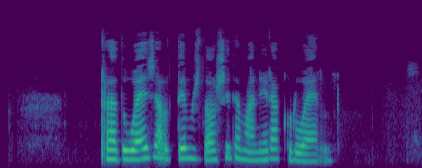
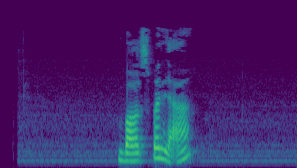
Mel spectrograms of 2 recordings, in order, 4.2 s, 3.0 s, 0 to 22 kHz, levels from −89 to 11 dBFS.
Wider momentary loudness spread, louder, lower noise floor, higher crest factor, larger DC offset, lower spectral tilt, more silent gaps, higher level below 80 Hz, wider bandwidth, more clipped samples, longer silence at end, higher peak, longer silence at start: about the same, 9 LU vs 9 LU; second, -26 LUFS vs -21 LUFS; first, -73 dBFS vs -55 dBFS; about the same, 22 dB vs 24 dB; neither; about the same, -5 dB/octave vs -5 dB/octave; neither; second, -82 dBFS vs -76 dBFS; second, 10 kHz vs 11.5 kHz; neither; about the same, 0.95 s vs 1.05 s; second, -6 dBFS vs -2 dBFS; second, 1 s vs 1.2 s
